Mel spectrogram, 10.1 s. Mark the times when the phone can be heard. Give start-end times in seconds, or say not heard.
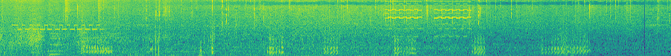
0.1-1.6, 5.8-7.2.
